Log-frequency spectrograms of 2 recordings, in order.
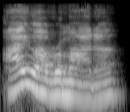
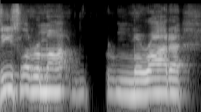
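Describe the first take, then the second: First: The name is said as Isla Ramada. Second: The name is said as Isla Mirada. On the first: This is how local people say it. "People pronounce it locally" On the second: This follows how the name is written. "it says Isla Mirada"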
